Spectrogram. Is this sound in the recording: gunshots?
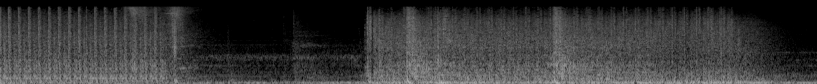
yes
